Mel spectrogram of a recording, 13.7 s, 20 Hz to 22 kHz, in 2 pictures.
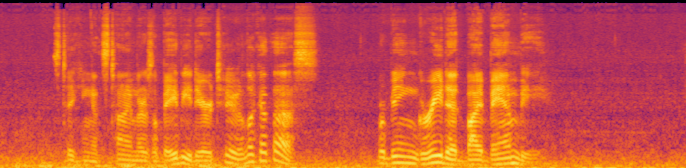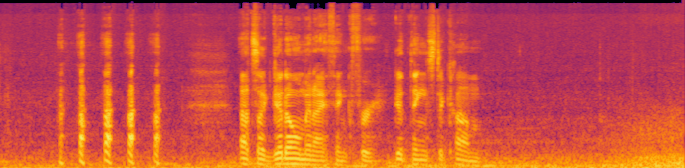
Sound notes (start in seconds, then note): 7.3 laughs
